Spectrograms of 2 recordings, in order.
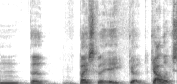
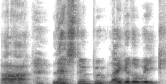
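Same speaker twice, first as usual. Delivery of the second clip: clumsy, bad, put-on French accent, pitched up; 8 semitones higher, 4 dB louder than usual. Retelling what a french program director said: bad french impression. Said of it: "bad French impression here".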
